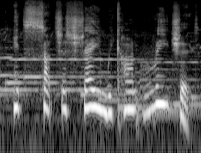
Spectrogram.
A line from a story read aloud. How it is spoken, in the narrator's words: sighed Rose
